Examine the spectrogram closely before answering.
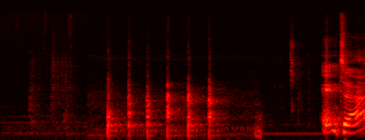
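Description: A fist knocks rapidly on a door.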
